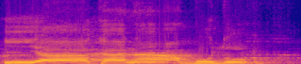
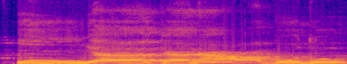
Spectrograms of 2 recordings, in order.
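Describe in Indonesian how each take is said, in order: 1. Bunyi y pendek dan tunggal. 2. Bunyi y ditahan panjang dan dobel. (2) "pakai tasdid"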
